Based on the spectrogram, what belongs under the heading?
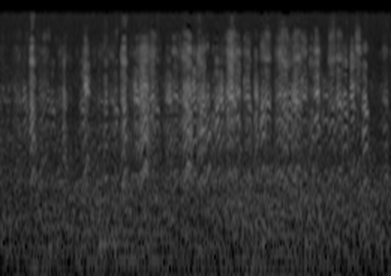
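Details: Black skimmers at St. Pete Beach, Florida, where an adult feeds a chick, give a steady stream of harsh, yapping calls, several birds overlapping without pause like a busy colony chorus.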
